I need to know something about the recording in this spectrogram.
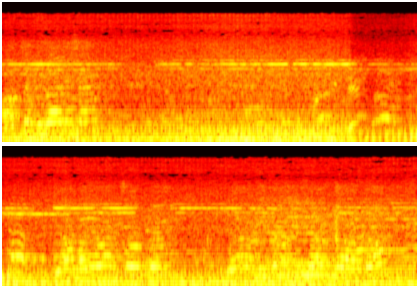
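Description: Many motorcycle engines running together, with a crowd of voices shouting and cheering over them.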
